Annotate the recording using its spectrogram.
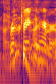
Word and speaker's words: Frankenheimer: Frankenheimer.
